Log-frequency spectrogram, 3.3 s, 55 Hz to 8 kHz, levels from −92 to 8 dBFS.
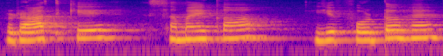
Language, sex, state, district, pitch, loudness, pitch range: Hindi, female, Bihar, Patna, 270 Hz, -15 LUFS, 245-275 Hz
